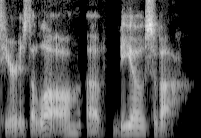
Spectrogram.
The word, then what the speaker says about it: Biot-Savart: is the law of Biot-Savart. BiotSavart, the T is silent, it's French, you don't say half the letters.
